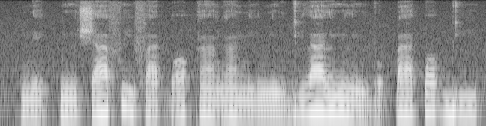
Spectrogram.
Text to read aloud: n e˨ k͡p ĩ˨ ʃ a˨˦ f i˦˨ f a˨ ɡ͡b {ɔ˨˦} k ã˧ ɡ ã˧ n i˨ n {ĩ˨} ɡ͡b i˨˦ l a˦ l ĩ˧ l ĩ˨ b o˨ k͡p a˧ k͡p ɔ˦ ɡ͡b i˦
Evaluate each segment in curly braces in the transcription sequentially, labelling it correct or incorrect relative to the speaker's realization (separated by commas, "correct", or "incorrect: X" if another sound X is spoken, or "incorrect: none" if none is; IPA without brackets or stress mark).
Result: correct, correct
